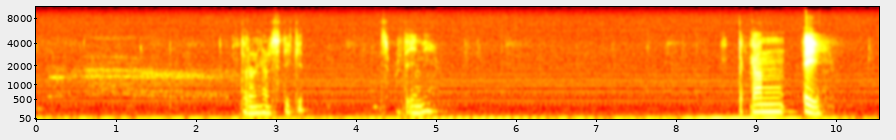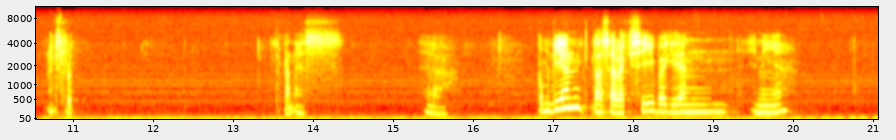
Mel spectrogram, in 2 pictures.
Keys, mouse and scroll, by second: 0.1 shift+right click, 2.2 scroll up 1, 2.2 g, 4.7 click, 4.7-5.4 scroll down 4, 5.7 middle click, 5.7 scroll down 1, 6.9 middle click, 7.8 scroll up 3, 8.1 middle click, 10.7 e, 12.4 click, 13.3 s, 14.4 click, 14.4 middle click, 16.1 scroll up 2, 16.6 right click, 17.2 shift+right click, 18.1-18.4 scroll up 3, 18.5 shift+right click, 19.3 alt+shift+right click, 20.2 scroll down 4, 20.9 alt+shift+right click.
